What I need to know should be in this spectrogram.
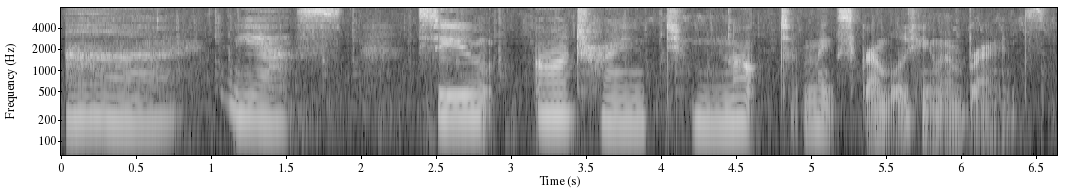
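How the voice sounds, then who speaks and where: Succubus, female performer: playful, possessive temptress, whispery and unhurried, dark-toned ASMR roleplay. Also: mid-range voice, lively intonation, a little hiss or hum. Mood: curious, coaxing. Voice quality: breathy, whispery. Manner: teasing, coaxing, slow.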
